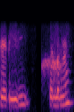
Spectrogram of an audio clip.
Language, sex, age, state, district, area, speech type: Tamil, female, 18-30, Tamil Nadu, Mayiladuthurai, rural, conversation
